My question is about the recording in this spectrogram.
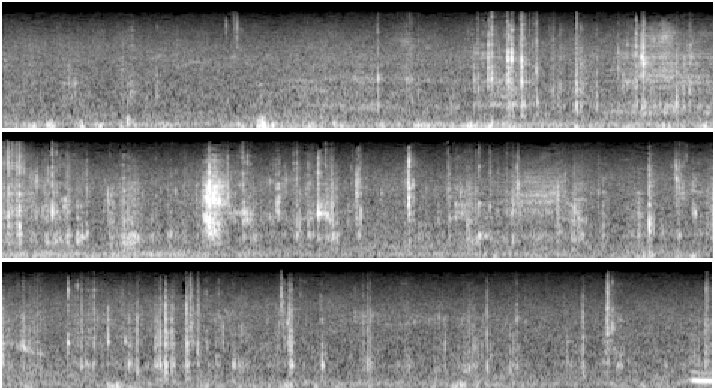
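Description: Close-up eating sounds: chewing and slurping by hand, with irregular small clicks and knocks of shells and bowls, one sharp click near the middle.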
